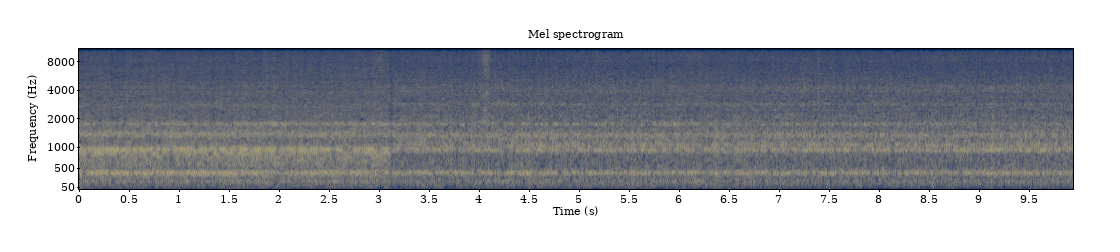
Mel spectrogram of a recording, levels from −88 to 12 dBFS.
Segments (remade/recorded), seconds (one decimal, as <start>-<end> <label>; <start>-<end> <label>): 0.0-3.6 remade; 3.6-5.8 recorded; 5.8-6.7 remade; 6.7-9.9 recorded

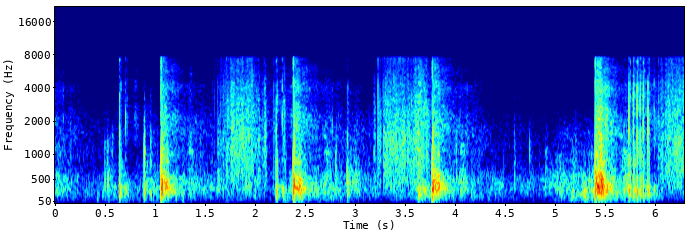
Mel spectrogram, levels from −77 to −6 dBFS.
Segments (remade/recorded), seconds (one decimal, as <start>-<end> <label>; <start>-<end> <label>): 0.0-0.5 remade; 0.5-1.0 recorded; 1.0-2.6 remade; 2.6-3.6 recorded; 3.6-6.3 remade

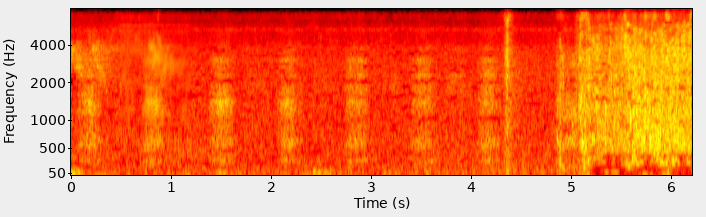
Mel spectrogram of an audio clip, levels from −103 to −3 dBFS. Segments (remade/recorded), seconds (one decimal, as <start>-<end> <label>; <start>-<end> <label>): 0.0-0.5 recorded; 0.5-1.2 remade; 1.2-6.2 recorded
